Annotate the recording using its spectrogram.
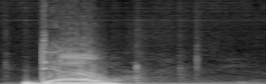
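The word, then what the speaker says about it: Dyau: Although the Rishi had granted that they could soon return to heaven, he ordered that Dhyau, how do you pronounce his name? D-Y-A-U. Dhyau.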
